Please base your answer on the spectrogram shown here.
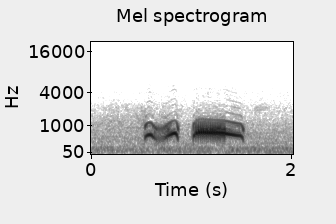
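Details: Spotted dove with a 'giọng hạp' voice, calling to lure wild doves: two short wavering notes followed by a longer, level-then-falling coo, given once in quiet surroundings.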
